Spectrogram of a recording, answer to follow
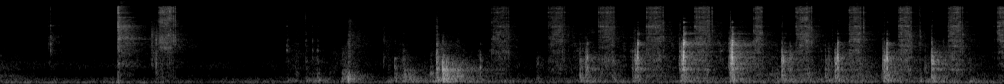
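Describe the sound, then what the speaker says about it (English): A regular hand ratchet works a ball joint bolt on a 1999 Ford Explorer 5.0, giving quiet scattered clicks at first, then a steady run of sharp ratcheting clicks that grows louder and more regular. "Let's use a regular ratchet first."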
